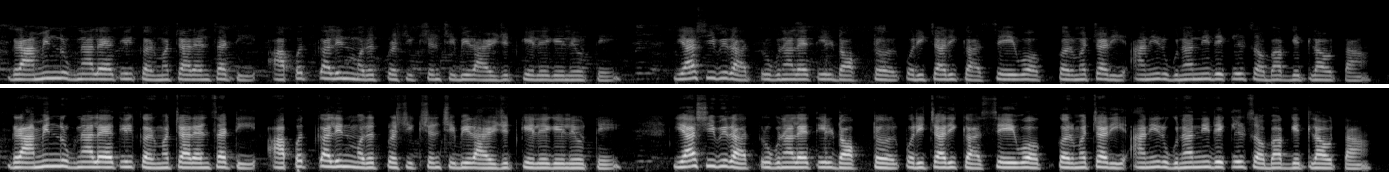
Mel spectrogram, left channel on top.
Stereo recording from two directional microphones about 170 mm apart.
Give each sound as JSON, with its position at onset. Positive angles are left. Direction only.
{"t": 0.1, "sound": "speech", "side_deg": -30}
